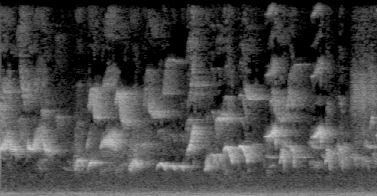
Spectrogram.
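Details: White-rumped shama kept for breeding, singing in the afternoon with varied fluty whistles and quick rising slurs jumping between pitches, a continuous energetic medley over low background hum.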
